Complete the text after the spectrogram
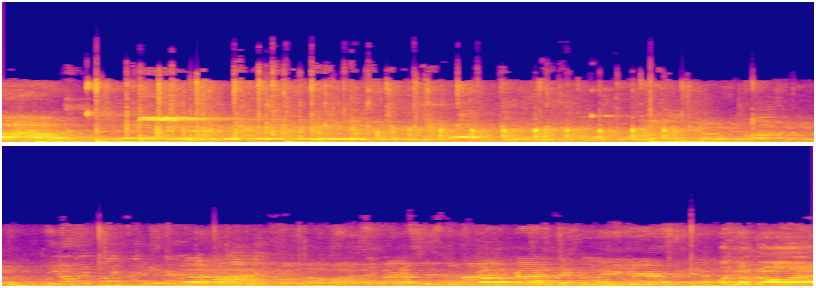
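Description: Sneakers squeak on a hardwood floor in a large echoing hall.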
